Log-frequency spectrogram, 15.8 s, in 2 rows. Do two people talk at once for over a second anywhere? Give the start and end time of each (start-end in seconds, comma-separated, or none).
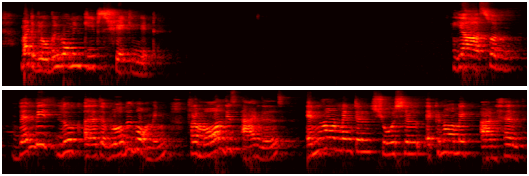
none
